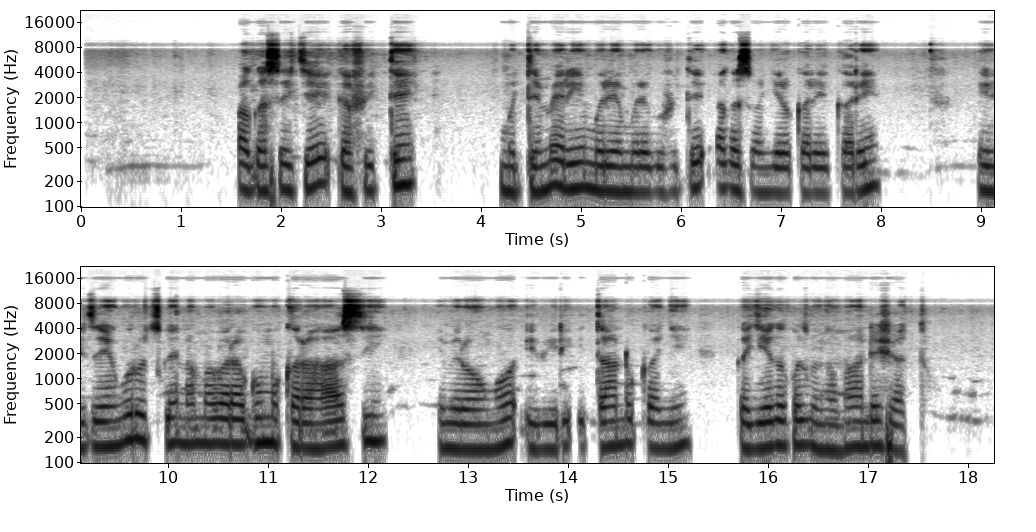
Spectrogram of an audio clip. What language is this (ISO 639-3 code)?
kin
